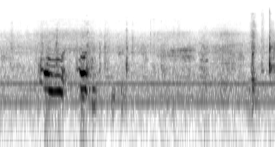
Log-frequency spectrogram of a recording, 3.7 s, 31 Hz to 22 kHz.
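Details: Zena, a female Rottweiler, cries in frustration while trying to get her teeth into a 10-inch unbreakable wiffle ball toy, filmed indoors on a Samsung Galaxy S3. Two short, high, wavering whines come in quick succession over a steady mechanical hum.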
